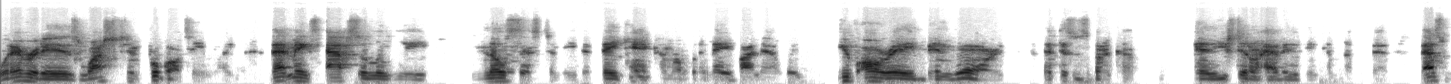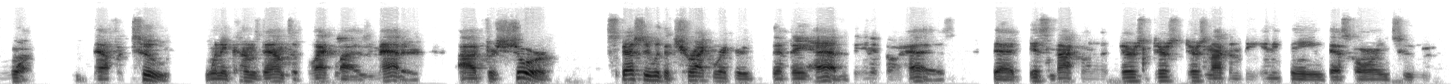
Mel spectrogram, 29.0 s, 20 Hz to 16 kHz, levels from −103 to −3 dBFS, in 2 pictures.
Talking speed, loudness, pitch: 185 wpm, -20 LUFS, 395 Hz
